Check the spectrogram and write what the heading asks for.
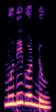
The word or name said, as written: ಮುದಿಗೊಡ್ಡು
